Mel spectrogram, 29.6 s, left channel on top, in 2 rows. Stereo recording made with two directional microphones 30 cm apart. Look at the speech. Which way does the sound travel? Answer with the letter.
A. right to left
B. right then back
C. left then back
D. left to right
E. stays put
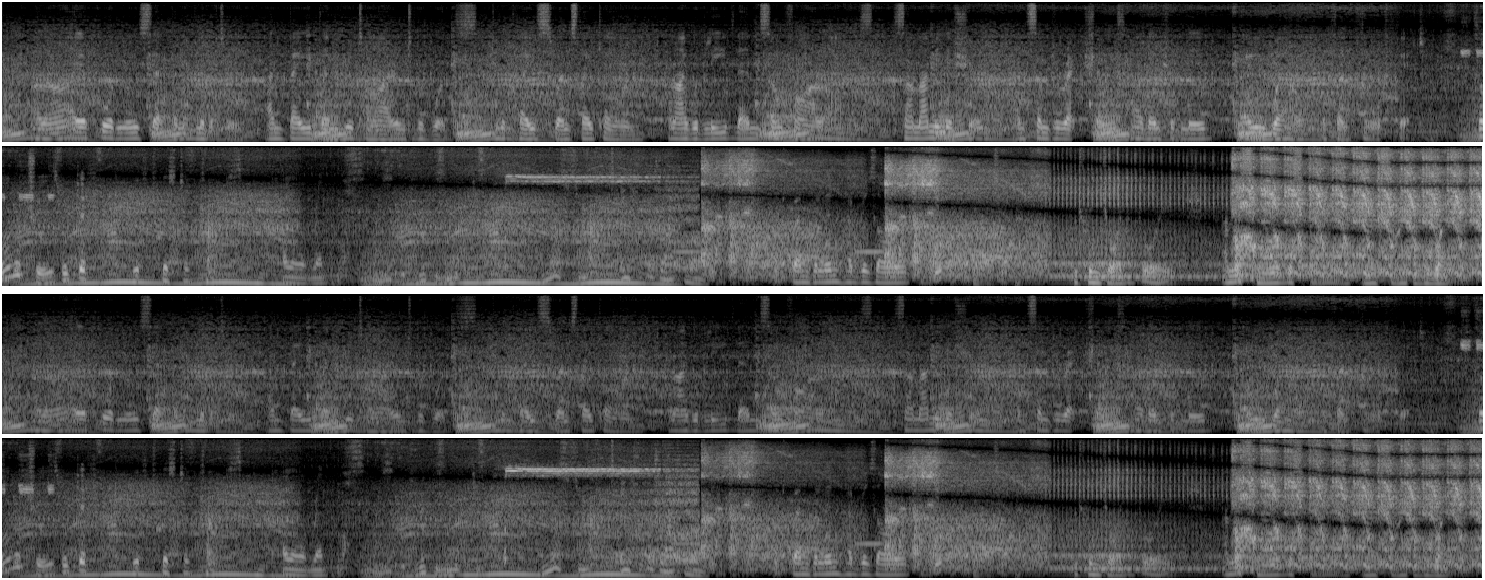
B.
